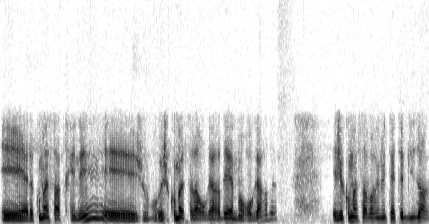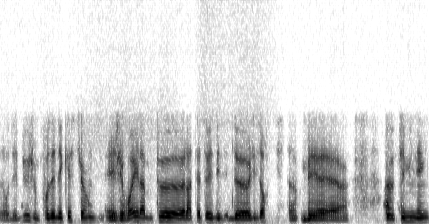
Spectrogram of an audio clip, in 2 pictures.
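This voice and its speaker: A man in a southern French accent speaks at a moderate pace and medium pitch, with ordinary pitch variation. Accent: southern French (Midi). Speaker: caller. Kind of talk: testimony. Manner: halting.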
